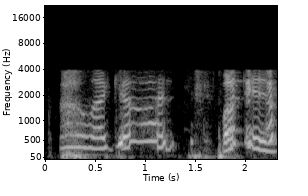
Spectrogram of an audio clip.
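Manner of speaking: very high, words breaking into laughter. Starting a segment after a clip plays, laughing while talking. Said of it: "Are you laughing?".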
